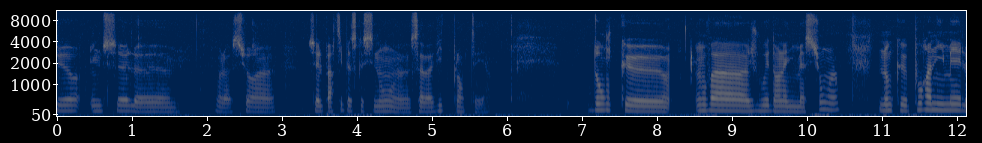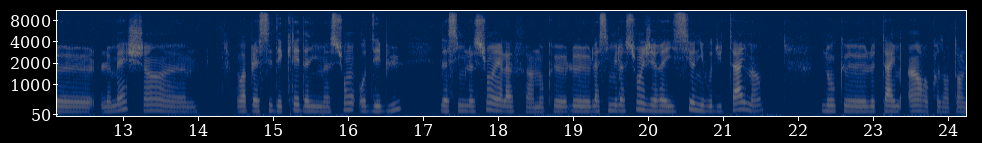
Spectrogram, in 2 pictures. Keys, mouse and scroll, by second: 0.5-0.8 scroll up 2, 1.0 shift+middle click, 2.2 scroll up 1, 2.5 shift+middle click, 3.1-3.9 scroll down 1, 3.9 shift+middle click, 12.4-13.1 scroll up 1, 13.1 middle click.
